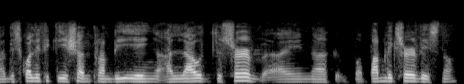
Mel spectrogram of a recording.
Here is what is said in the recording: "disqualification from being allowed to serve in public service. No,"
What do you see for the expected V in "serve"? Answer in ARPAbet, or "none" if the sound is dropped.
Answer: V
